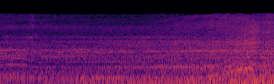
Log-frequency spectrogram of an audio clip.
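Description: Drag cars' engines running far down the drag strip, a steady, even drone that grows louder toward the end.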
